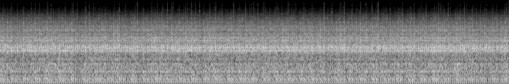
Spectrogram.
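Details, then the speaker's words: Range Rover P38 at startup idle after water pump and belt replacement, coolant-less 13 years: loud fast metallic rattle remains; initially blamed water pump, actual cause failing crank pulley. "But unfortunately, even after changing the water pump, we still had a horrible rattle."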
